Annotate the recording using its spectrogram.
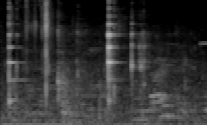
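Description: Metal cutlery clinking against plates, a handful of sharp, short clinks with a brief ring, the loudest a little after a second in.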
